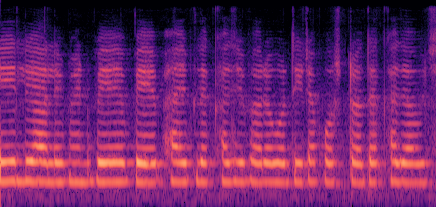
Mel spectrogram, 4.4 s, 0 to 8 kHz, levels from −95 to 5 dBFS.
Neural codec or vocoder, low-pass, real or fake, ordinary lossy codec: vocoder, 44.1 kHz, 128 mel bands every 512 samples, BigVGAN v2; 7.2 kHz; fake; AAC, 48 kbps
